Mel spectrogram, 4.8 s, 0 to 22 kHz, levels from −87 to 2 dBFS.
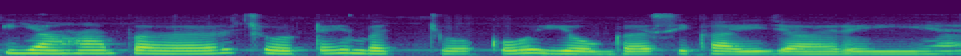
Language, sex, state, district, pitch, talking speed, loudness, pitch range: Hindi, female, Chandigarh, Chandigarh, 200 Hz, 125 wpm, -17 LUFS, 185-220 Hz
